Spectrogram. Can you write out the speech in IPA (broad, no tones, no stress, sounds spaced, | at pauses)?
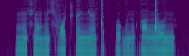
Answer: m õ ç ɔ̃ b ɛ̃ ç v ɔ t͡ʃʼ ɛ̃ ɲ ɛ̃ t | o ɡ o ɲ q ɔ̃ ŋ͡ǃ o ɲ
